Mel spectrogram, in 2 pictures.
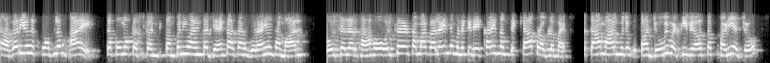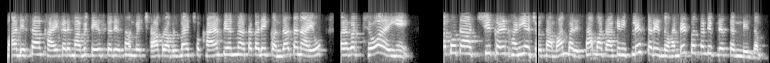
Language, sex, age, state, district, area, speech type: Sindhi, female, 45-60, Maharashtra, Mumbai Suburban, urban, conversation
